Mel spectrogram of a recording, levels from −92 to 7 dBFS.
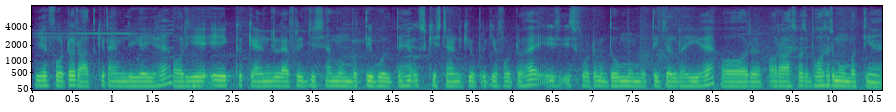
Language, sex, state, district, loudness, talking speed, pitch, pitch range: Hindi, male, Uttar Pradesh, Budaun, -23 LUFS, 230 wpm, 120 Hz, 115-130 Hz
